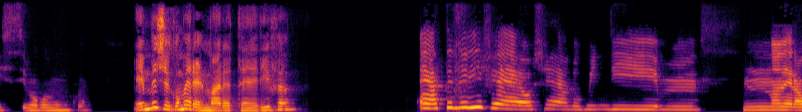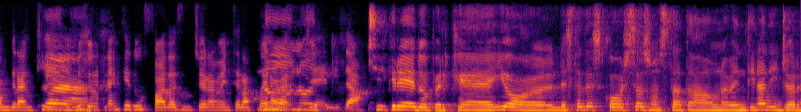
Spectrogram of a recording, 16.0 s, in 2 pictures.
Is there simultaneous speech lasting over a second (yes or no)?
no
